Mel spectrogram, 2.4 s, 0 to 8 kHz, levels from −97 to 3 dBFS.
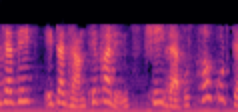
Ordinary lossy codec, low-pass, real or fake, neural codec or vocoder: AAC, 16 kbps; 7.2 kHz; real; none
